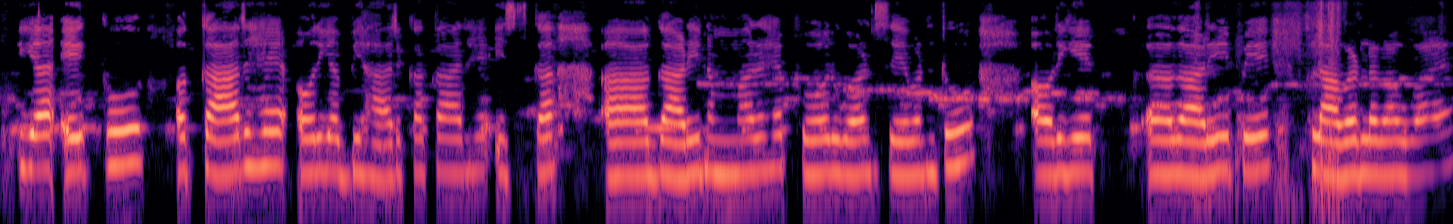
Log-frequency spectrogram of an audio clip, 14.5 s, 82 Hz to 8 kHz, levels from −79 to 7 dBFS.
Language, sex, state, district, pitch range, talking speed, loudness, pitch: Hindi, female, Bihar, Jamui, 225-260 Hz, 105 wpm, -16 LUFS, 235 Hz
